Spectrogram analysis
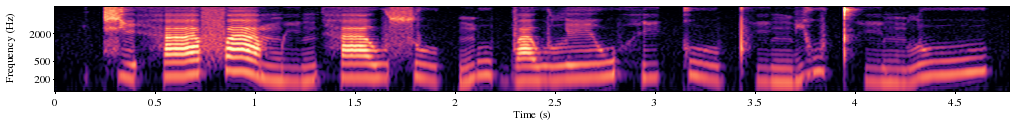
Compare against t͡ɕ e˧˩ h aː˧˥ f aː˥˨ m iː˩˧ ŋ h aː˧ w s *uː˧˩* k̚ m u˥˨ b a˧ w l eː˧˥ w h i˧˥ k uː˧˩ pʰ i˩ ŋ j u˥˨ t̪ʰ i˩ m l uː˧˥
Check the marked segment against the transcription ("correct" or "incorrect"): correct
